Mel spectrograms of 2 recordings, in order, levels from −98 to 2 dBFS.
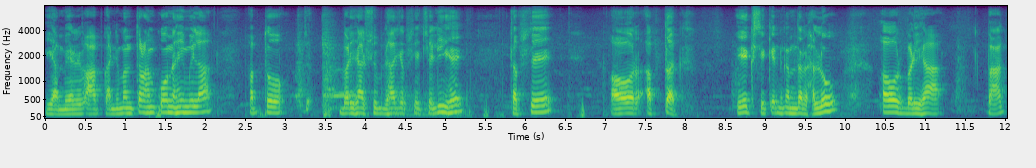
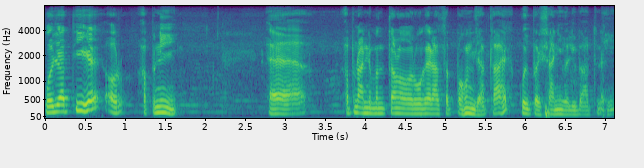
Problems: background sounds at intervals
